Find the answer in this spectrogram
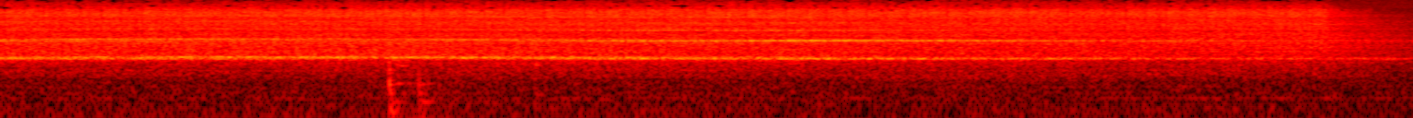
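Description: Steady static hiss with a high, steady tone running through it, fading out slowly over the last few seconds.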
